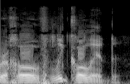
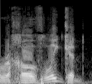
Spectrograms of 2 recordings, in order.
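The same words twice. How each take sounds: First: The second L in Lincoln is clearly pronounced. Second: The second L in Lincoln is silent. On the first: The speaker calls it right. "You have to say" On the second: The speaker calls it wrong. "they don't accept the silent L in Lincoln"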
